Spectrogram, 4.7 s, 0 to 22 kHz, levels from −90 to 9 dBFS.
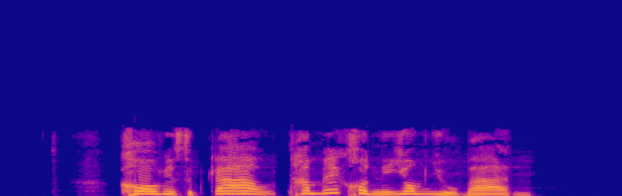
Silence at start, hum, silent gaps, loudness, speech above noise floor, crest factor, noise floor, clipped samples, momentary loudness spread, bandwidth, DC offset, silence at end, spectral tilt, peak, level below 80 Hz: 0.9 s; none; none; -15 LUFS; over 75 dB; 16 dB; under -90 dBFS; under 0.1%; 8 LU; 8 kHz; under 0.1%; 0.7 s; -5 dB/octave; 0 dBFS; -54 dBFS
